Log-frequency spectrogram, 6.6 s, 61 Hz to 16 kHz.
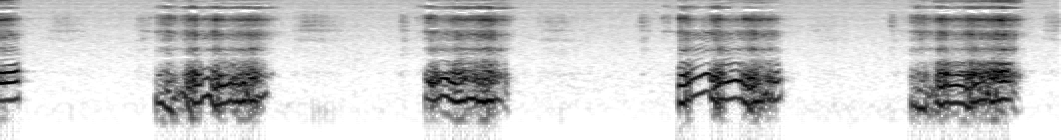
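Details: Inspiratory stridor in a 4-month-old infant with laryngomalacia: rhythmic, fluttering, crowing noise with each breath in, about 40 breaths a minute.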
